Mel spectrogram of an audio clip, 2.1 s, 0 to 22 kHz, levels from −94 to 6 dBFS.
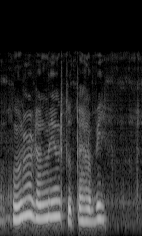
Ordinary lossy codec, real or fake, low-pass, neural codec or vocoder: none; fake; 9.9 kHz; autoencoder, 22.05 kHz, a latent of 192 numbers a frame, VITS, trained on one speaker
